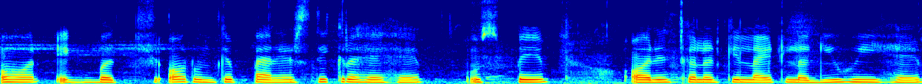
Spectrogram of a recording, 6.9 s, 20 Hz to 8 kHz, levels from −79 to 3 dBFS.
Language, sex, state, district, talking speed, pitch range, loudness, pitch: Hindi, female, Chhattisgarh, Sukma, 155 wpm, 220-240 Hz, -16 LUFS, 230 Hz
